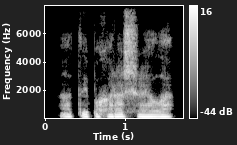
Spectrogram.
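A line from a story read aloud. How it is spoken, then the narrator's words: Slightly hoarse close breath. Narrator (Russian): чуть хрипло выдохнул совсем рядом с моей шеей Удугов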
